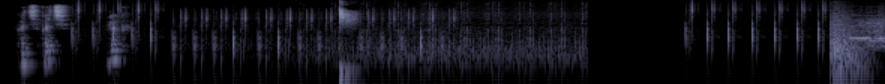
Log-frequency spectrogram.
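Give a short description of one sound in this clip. Footsteps tap quickly and evenly.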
